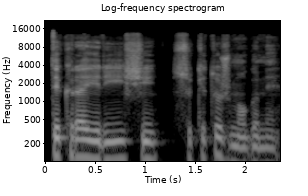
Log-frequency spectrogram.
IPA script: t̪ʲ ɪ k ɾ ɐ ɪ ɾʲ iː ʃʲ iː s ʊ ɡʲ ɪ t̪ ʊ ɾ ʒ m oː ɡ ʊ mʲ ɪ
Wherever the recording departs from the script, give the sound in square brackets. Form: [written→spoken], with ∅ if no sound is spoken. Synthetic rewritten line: t̪ʲ ɪ k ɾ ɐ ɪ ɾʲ iː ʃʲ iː s ʊ [ɡʲ→kʲ] ɪ t̪ ʊ [ɾ→∅] ʒ m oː ɡ ʊ mʲ ɪ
